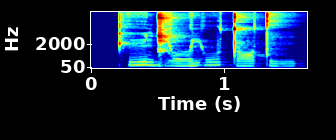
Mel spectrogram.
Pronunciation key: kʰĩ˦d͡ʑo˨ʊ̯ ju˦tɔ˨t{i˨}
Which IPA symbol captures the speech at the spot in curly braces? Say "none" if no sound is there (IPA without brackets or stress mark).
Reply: i˨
